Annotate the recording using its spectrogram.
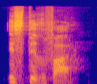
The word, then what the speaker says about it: استغفار: تو یہ یاد رکھیں ذہن نشین کر لیں جب بھی یہ بولا جائے گا تو یہ ہے استغفار.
